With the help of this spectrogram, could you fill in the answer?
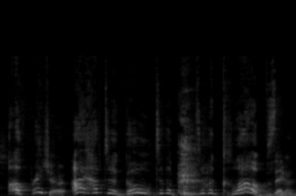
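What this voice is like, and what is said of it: Imitates a TV character's voice. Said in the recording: “do a Nigel impression ... spot on Nigel impression”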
